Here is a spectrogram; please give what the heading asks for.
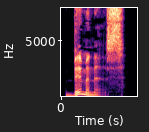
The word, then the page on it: bimanous: British English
